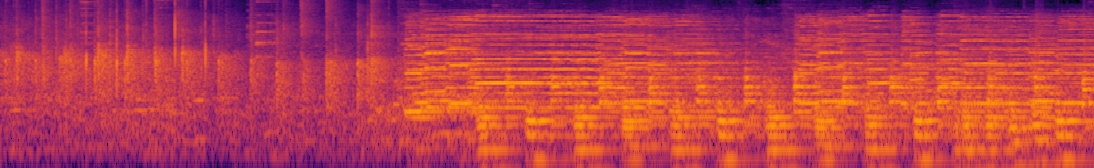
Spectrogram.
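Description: A small group clapping for the first few seconds. About four seconds in, a loud recorded backing track starts over a loudspeaker: brass-led Mexican regional dance music with a bouncing bass line.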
